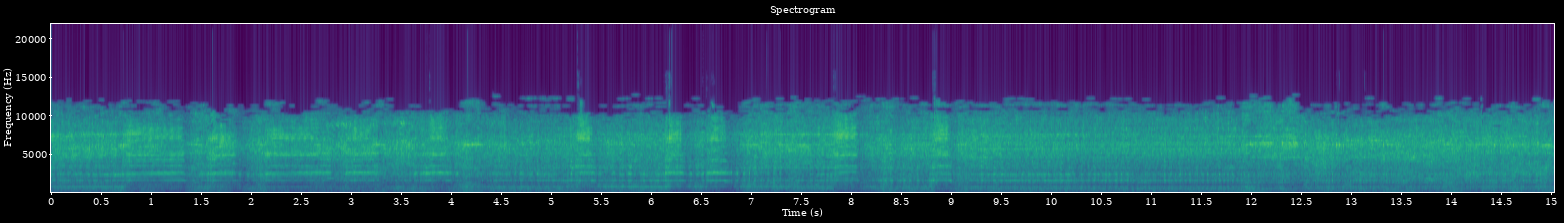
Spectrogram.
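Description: Small two-stroke petrol engines of large-scale RC cars running together, revving up and down over and over as the cars are driven.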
